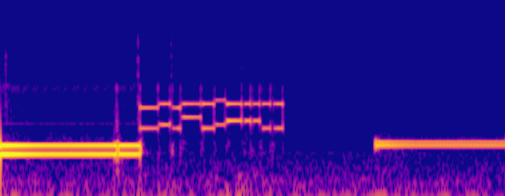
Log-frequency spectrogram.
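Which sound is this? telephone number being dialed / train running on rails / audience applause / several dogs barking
telephone number being dialed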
